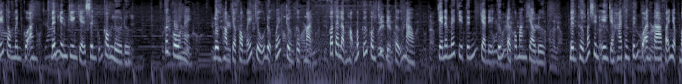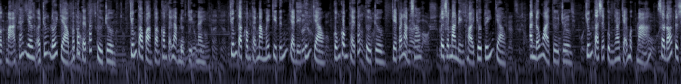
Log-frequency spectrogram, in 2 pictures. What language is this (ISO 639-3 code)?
vie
